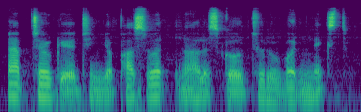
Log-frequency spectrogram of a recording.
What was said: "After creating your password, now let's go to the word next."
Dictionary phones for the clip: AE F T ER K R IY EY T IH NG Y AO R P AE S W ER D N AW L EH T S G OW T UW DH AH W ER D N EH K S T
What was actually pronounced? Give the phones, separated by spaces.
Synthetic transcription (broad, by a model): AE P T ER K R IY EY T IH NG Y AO P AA S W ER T N AW L EH T S G OW T UW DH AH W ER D N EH K S T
